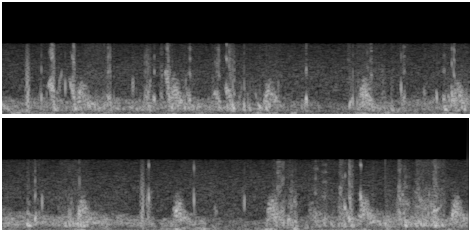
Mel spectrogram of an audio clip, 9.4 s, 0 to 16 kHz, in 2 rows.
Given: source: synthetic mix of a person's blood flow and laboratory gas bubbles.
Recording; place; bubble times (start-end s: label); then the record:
Doppler ultrasound of blood flow; subclavian vein
0.37-1.14 s: bubbles
1.29-1.78 s: bubbles
1.80-1.96 s: bubbles
2.06-2.82 s: bubbles
2.99-3.10 s: bubbles
3.46-3.96 s: bubbles
4.00-4.07 s: bubbles
4.22-4.28 s: bubbles
4.32-4.69 s: bubbles
4.92-5.13 s: bubbles
5.25-5.59 s: bubbles
6.12-6.21 s: bubbles
6.58-6.67 s: bubbles
6.81-6.86 s: bubbles
7.09-7.16 s: bubbles
7.39-7.67 s: bubbles
7.76-8.46 s: bubbles
8.53-9.15 s: bubbles
From the record:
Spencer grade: 3 (all of the cardiac periods contain showers or single bubble signals, but not dominating or overriding the cardiac motion signals); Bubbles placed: anywhere in the cardiac cycle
